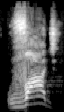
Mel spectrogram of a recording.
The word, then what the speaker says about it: was: वाज, WAS लोग वाज बोलते हैं, wrong pronunciation, the right pronunciation is वॉज।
